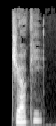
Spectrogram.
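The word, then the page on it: JOCKEYEN: Danish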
